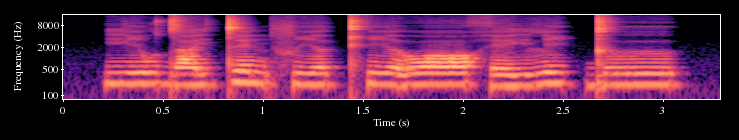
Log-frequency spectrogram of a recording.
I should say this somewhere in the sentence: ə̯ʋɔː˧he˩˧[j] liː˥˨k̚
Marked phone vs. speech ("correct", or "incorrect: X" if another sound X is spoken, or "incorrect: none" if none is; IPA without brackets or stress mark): correct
